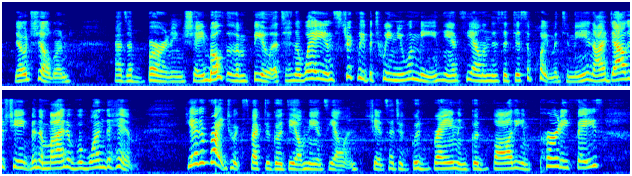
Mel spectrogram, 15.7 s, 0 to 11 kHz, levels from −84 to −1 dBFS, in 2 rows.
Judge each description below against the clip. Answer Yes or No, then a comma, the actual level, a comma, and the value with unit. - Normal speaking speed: No, fast, 250 wpm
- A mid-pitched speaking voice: No, high, 225 Hz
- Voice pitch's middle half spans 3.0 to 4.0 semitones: Yes, average, 3.5 semitones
